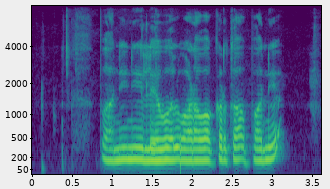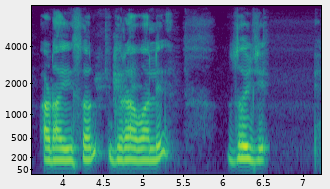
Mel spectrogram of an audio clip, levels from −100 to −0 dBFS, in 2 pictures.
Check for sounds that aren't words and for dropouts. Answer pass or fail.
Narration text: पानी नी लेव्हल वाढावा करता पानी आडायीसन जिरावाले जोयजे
pass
